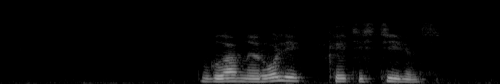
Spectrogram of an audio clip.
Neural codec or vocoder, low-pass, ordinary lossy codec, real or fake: none; 7.2 kHz; AAC, 32 kbps; real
